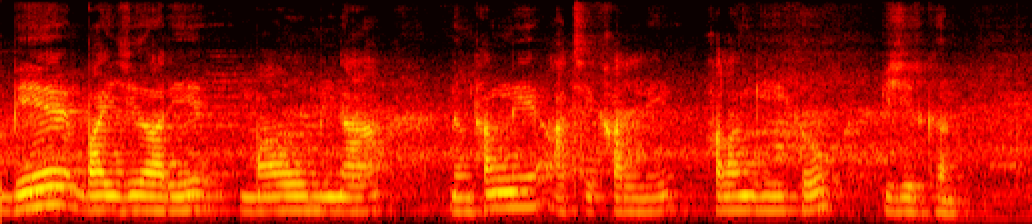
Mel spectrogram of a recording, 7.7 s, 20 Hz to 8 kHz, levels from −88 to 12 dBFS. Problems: constant background noise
